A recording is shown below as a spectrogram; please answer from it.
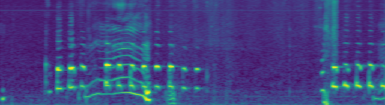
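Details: Pet female fox indoors, calling while its keeper coaxes it to sing: high, harmonic whines that rise and fall, then a run of short repeated chirping yelps, with a brief pause before a second burst of quick chirps.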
